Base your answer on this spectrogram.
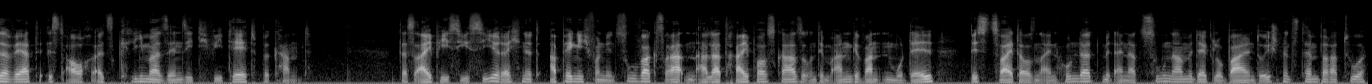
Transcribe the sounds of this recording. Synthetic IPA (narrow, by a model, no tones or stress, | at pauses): zɐveːɐtɪsta̰ʊxa̰lskʰl̥iːmazɛnzitʰivitʰɛːtb̥əkʰa̰nt | d̥asʔa̰ɪpʰiːsisiːʁɛçnətʔaphɛŋɪçfɔndeːnt͡suːvaksʁaːtn̩ʔa̰lɐtʁ̥aɪphaʊsɡ̥aːzəʔʊ̰nt̚d̥eːmʔa̰nɡəvantn̩modɛl | b̥ɪst͡sv̥aɪtʰaʊzn̩tʔa̰ɪnhʊndɐtmɪtʔa̰ɪnɐt͡suːnaːmədeːɐɡlobaːləndʊɐçʃnɪt͡stʰɛmpəʁatʰuːɐ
